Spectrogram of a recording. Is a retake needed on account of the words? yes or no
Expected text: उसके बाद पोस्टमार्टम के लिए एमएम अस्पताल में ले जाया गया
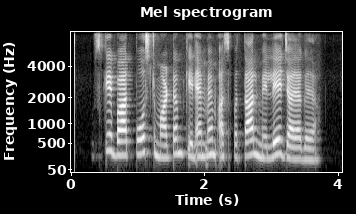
yes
